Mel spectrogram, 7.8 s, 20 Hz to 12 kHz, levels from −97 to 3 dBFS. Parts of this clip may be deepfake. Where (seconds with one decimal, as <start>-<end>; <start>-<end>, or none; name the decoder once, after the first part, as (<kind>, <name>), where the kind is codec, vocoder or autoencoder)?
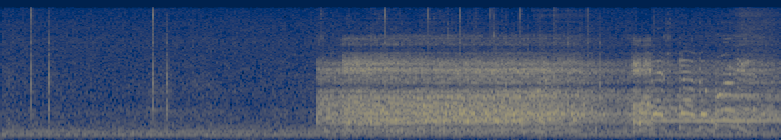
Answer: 5.3-5.8 (autoencoder, DAC-VAE)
